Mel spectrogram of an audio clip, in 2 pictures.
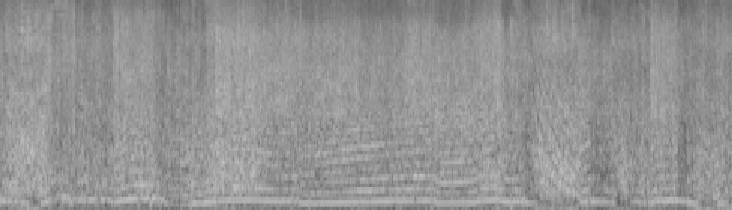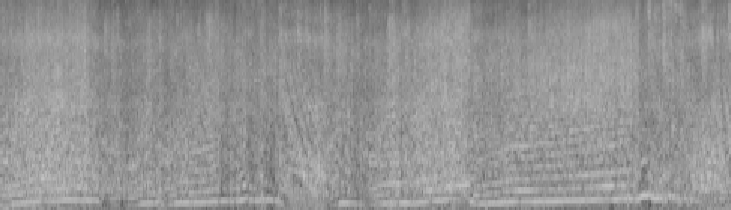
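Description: Tyres crunch and rumble over gravel.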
